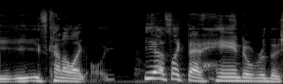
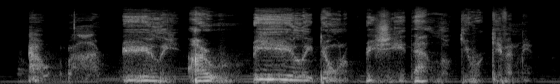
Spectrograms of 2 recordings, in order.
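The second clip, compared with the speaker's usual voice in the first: soft, breathy whisper, up close; 6 semitones higher, 6 dB quieter than usual. Retelling a scene where a kneeling man whispers to a woman, whispering. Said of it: "he whispers her".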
